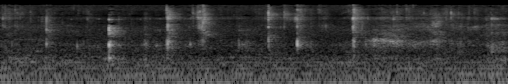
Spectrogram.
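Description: A person chewing mutton adobo close to the microphone, with about six sharp, wet mouth clicks and smacks spread through the middle.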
